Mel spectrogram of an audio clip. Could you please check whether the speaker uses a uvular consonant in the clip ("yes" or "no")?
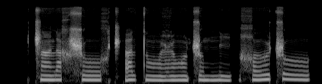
yes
